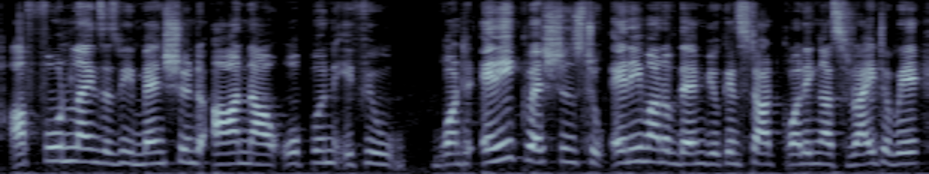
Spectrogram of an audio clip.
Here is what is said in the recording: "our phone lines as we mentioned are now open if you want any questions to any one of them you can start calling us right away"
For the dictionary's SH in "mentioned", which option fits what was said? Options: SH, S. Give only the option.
SH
